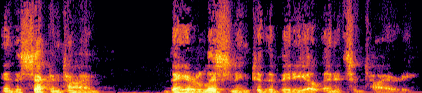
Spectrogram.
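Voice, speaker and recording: Husky-voiced, very low male tutor. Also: steady tone. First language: English. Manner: slow, formal, measured delivery in short phrases. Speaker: English tutor. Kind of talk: online English lesson.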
